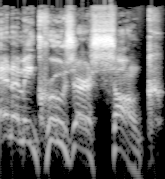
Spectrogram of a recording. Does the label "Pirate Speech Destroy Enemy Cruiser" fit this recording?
Yes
